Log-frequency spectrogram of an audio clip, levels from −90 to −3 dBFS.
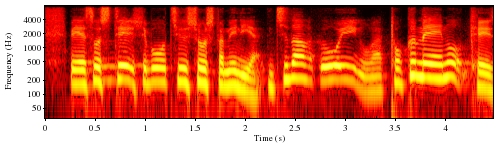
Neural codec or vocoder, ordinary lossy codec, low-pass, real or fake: codec, 16 kHz, 0.5 kbps, X-Codec, HuBERT features, trained on balanced general audio; none; 7.2 kHz; fake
